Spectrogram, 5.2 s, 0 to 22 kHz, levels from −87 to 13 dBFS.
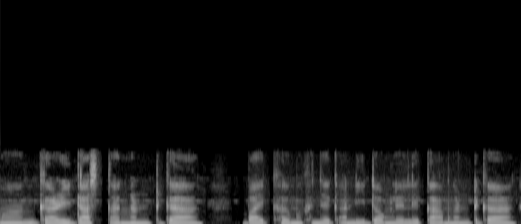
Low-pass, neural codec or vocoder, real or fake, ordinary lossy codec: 7.2 kHz; none; real; none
